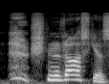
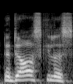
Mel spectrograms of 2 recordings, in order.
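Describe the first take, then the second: First: It begins with a shn sound. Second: It begins with a plain n sound. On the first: The speaker calls it wrong. "I was gently corrected years ago" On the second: The speaker calls it right. "starts with a silent C"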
